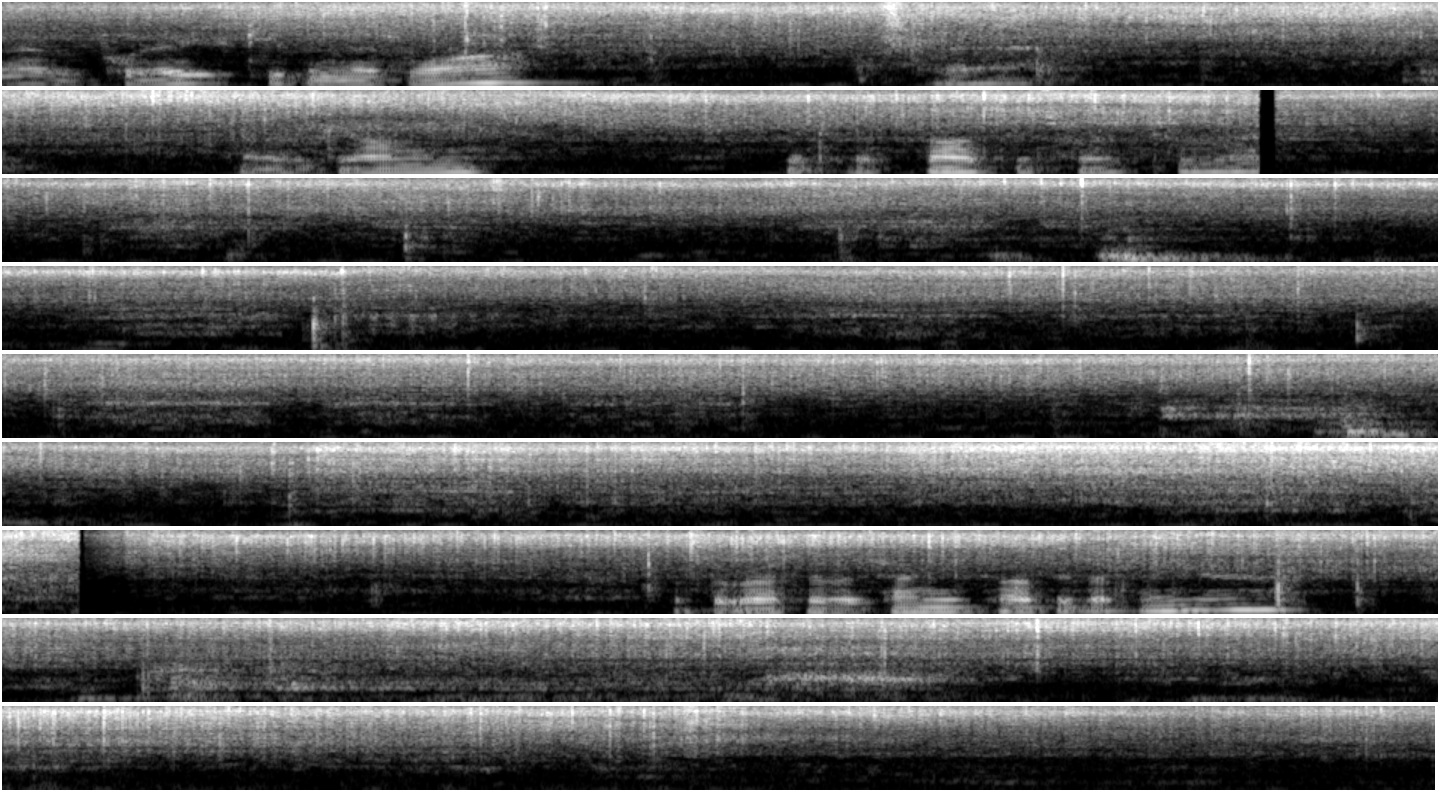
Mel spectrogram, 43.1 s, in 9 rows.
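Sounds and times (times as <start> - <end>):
sausage sizzling on hot metal: 0.0 - 43.0.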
